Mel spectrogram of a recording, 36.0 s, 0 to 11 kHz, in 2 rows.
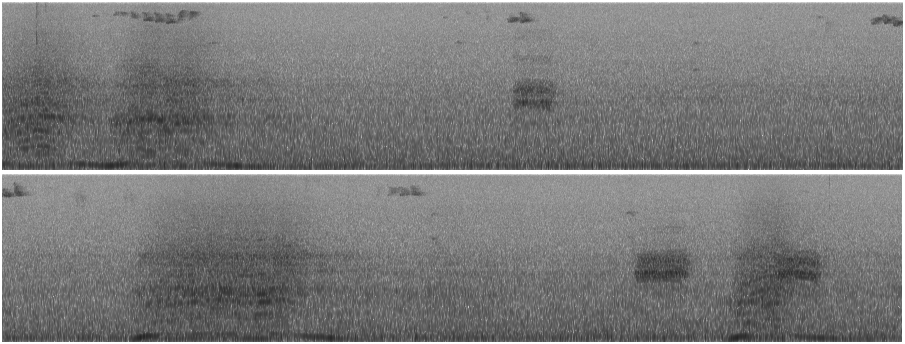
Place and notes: Lough gur, Co. Limerick, Ireland - Wedge tomb
This type of tomb is from the late Neolithic to Early Bronze Age, 2500 - 2000 BCE. Today, there was an awful lot of noise from a strimmer in the nearby garden. You can hear the crows protest against the motor noise.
